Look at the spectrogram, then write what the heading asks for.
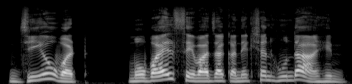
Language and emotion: Sindhi, neutral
